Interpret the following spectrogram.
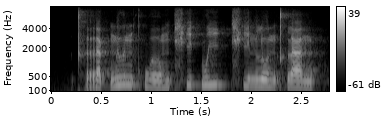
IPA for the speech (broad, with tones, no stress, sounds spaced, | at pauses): kʰ r a˨˩ k̚ n ɯː˥˩ n kʰ w ɤː˩˦ m t͡ɕʰ i˥˩ t̚ w iː˥˩ k̚ t͡ɕʰ i˧ n l o˨˩ n kʰ l a˨˩ n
